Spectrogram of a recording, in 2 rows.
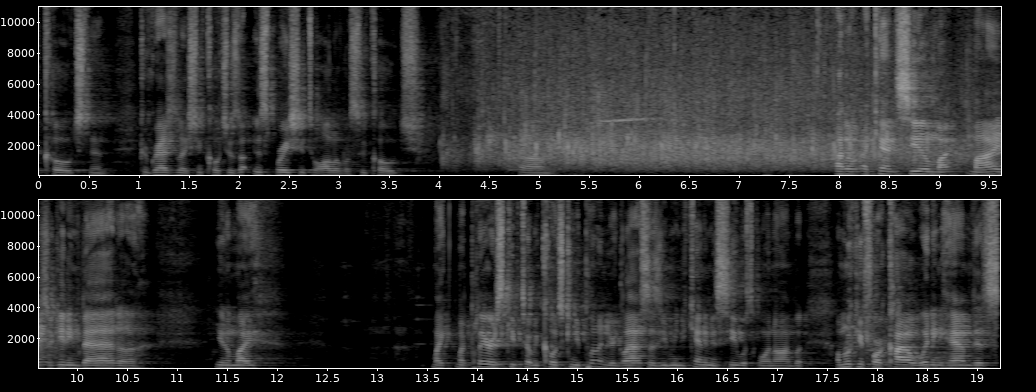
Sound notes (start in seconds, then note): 4.0 audience applauds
